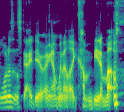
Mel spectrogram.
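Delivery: put-on sassy New Yorker voice with New York accent. Retelling what an angry aunt said in class: imitating a sassy New Yorker. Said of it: "a sassy New Yorker girl".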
